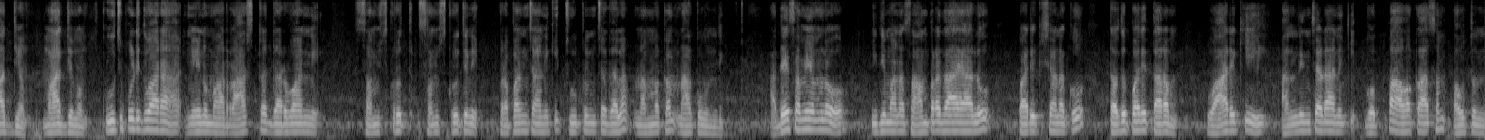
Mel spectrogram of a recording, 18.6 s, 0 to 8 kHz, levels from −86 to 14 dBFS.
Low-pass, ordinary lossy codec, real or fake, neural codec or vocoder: none; none; fake; codec, 16 kHz, 4 kbps, FreqCodec, smaller model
